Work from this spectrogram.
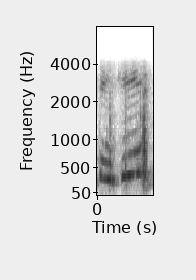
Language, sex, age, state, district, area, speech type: Odia, female, 60+, Odisha, Gajapati, rural, conversation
